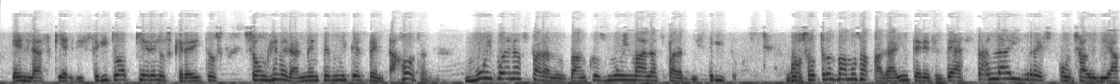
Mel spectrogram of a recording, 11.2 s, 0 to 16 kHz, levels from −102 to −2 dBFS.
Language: Spanish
